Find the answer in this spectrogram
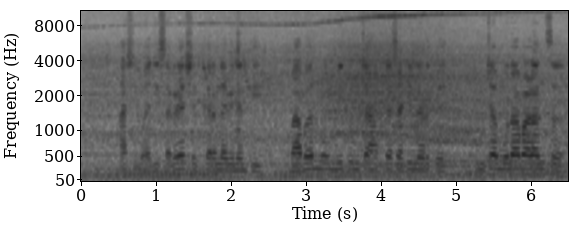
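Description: A man speaking in Marathi, over a steady low rumble.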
